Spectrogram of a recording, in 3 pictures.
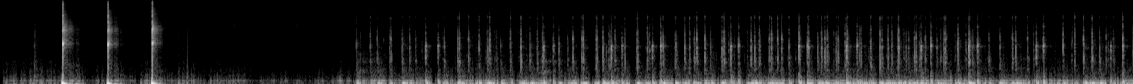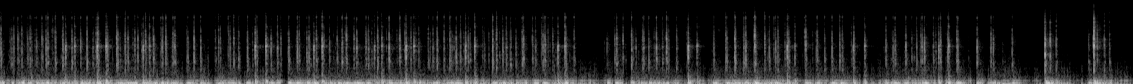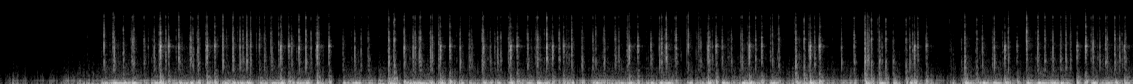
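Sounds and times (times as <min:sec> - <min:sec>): sharp loud clicks: 0:00.6 - 0:01.7
typing on mechanical keyboard: 0:03.0 - 0:22.5, 0:23.7 - 0:33.9.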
